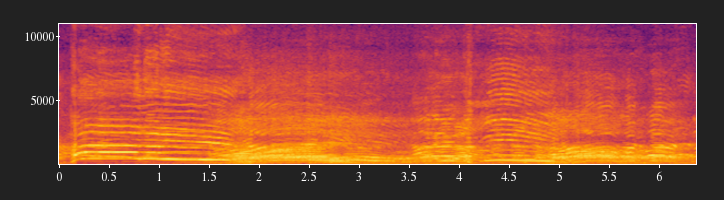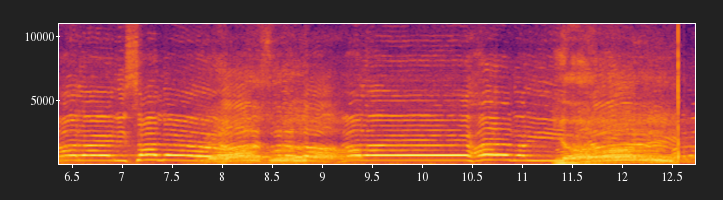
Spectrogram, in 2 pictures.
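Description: A large congregation at a religious mourning gathering chants a slogan back in unison, loud surging crowd voices in repeated rising calls and responses, filling the space with an echoing roar.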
